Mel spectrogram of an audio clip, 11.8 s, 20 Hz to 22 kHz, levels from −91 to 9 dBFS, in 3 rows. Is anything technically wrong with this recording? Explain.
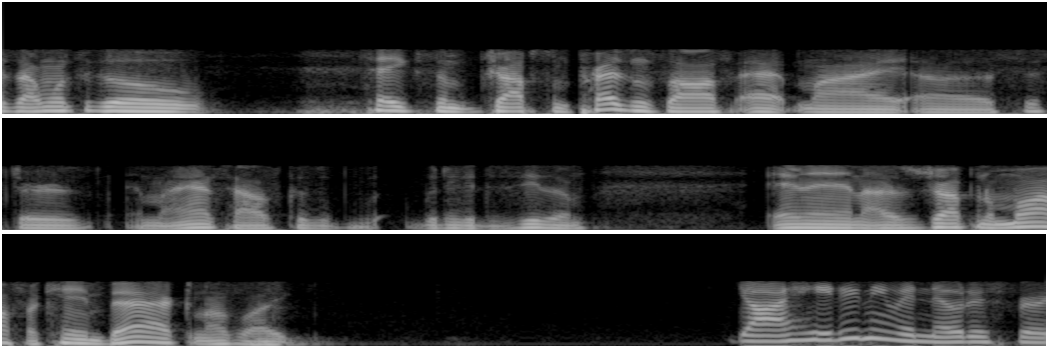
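No, nothing stood out on listening to this speech, which comes through a call path with G.711 A-law coding that leaves nothing above 4 kHz.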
